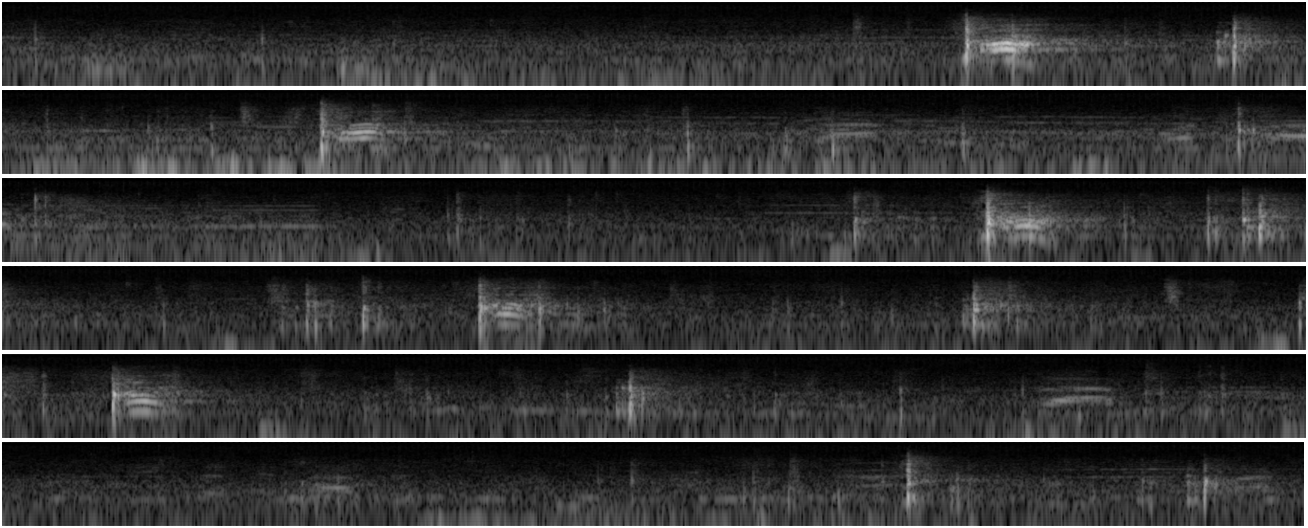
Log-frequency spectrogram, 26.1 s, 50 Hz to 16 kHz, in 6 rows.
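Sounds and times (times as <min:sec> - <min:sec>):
tennis ball hits: 0:03.1 - 0:09.7.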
